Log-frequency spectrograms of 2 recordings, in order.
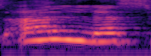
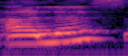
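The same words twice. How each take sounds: First: Alles punched higher and louder; "alles" raised high and loud; stress on alles. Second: Said in the usual way. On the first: A narrator's reading. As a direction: hit "alles" as the climax of the list. List climax repeats alles.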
